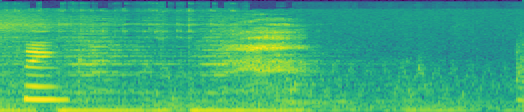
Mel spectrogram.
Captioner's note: gasp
